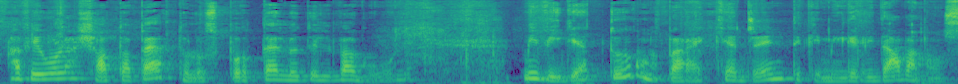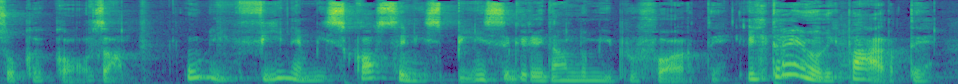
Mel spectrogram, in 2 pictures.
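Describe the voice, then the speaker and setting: A woman's voice: lowish voice, animated, fairly quick, creaky, warm tone, a little hiss or hum. A woman reading a novel aloud in the first person, dramatic, dropping into whispered asides. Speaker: reader.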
